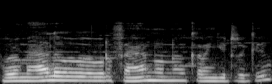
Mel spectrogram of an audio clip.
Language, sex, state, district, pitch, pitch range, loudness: Tamil, male, Tamil Nadu, Kanyakumari, 175 Hz, 160-180 Hz, -16 LUFS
